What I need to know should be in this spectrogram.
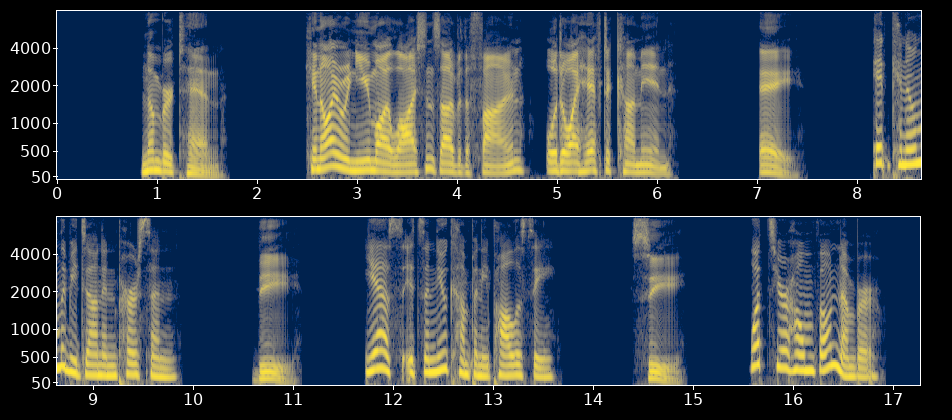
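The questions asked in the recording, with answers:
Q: Can I renew my license over the phone, or do I have to come in?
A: A: It can only be done in person.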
